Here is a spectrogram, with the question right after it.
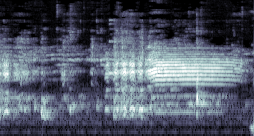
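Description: Video game sheep bleat in quick succession, one call stretching into a long wavering baa, close and loud against silence, no voices.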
